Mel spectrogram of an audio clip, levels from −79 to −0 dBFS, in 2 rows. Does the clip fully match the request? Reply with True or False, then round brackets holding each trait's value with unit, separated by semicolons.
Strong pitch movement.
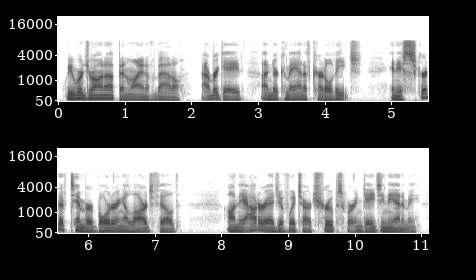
False (2.8 semitones)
